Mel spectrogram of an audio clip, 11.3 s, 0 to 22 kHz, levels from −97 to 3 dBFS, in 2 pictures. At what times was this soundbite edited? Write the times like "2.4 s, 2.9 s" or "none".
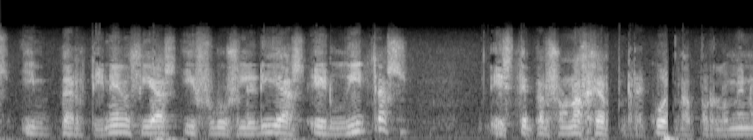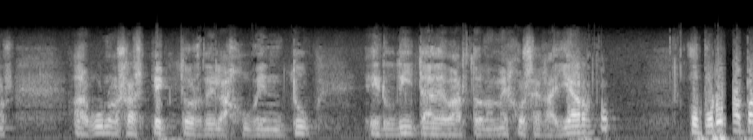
4.5 s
